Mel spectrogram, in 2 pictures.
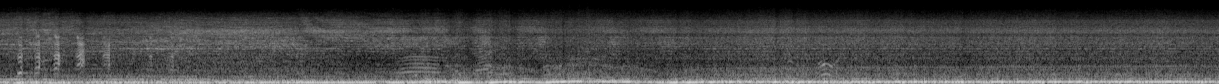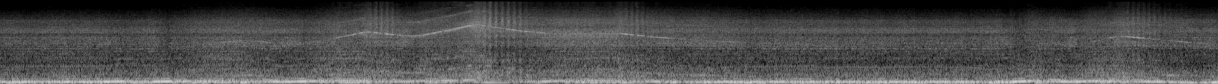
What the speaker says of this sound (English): sounds like a V6.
